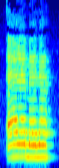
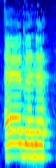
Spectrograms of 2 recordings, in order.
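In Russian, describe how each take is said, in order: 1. Гласные сливаются в один долгий гласный. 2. Гласные сливаются в один долгий гласный.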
